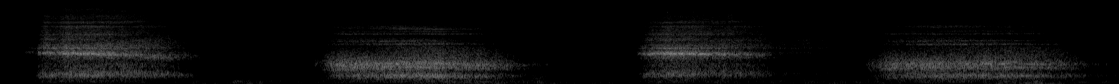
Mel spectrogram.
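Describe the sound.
Deep breathing in and out: four long, slow, airy breaths of about two seconds each, separated by short pauses. They are soft and steady, with no talk.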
